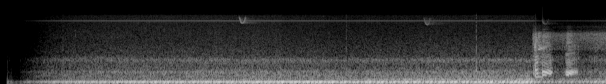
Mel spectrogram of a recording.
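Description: Low, steady rumble of an approaching diesel freight train's locomotives, not yet close.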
